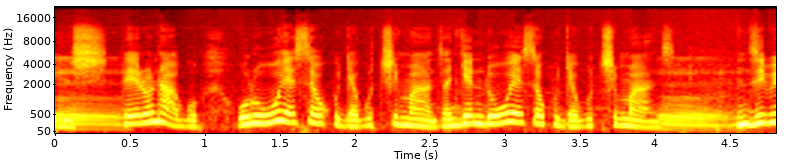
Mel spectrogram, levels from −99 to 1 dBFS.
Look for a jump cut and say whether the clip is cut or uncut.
uncut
